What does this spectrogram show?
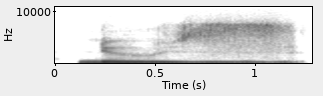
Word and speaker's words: news: And number 7, it has voicing, so it sounds like a Z. News.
